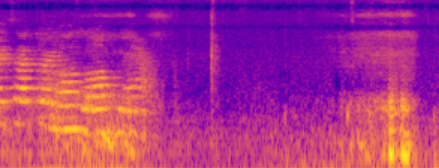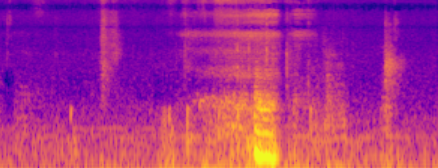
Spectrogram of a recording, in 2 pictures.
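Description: A dog's loud, rough snores come with each breath, separated by quieter stretches, heard over faint room noise.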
